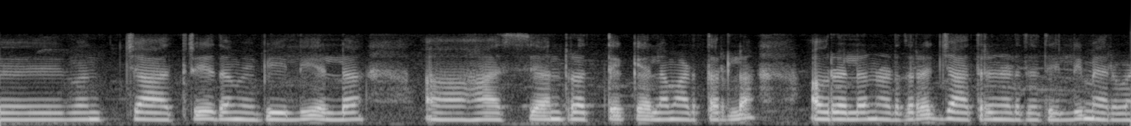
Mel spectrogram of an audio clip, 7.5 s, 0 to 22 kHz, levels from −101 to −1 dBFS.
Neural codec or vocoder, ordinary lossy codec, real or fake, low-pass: none; none; real; 7.2 kHz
